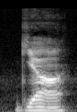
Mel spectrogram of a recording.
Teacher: gya is a palatalized ga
